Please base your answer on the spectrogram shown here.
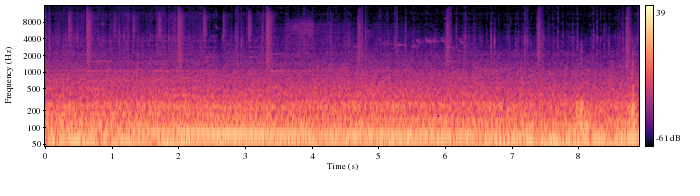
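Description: A car drives steadily through a wooded residential neighborhood in Woodinville, Washington, its low engine and road rumble continuous and close, with occasional faint bumps and ticks over the drone.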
